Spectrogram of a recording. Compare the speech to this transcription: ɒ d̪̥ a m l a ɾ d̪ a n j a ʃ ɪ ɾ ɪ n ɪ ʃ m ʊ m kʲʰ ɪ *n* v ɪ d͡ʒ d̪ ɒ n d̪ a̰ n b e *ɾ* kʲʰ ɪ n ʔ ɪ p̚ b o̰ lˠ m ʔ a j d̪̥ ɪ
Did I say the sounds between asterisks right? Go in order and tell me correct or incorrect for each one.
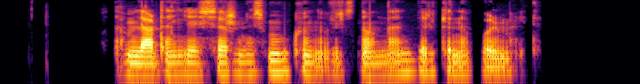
correct, correct

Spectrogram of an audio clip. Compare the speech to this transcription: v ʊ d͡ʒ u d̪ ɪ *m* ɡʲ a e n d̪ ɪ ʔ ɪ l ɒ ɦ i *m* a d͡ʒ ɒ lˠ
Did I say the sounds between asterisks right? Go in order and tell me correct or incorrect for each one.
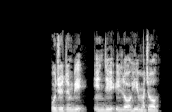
correct, correct

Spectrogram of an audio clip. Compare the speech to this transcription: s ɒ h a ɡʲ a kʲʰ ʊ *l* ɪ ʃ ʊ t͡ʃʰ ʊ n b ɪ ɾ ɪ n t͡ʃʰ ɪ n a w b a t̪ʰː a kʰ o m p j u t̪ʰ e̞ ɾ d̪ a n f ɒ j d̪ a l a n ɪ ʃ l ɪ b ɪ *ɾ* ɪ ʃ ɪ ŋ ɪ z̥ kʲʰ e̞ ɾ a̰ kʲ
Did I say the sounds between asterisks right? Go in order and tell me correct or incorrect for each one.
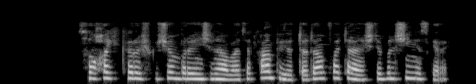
incorrect: ɾ, incorrect: l

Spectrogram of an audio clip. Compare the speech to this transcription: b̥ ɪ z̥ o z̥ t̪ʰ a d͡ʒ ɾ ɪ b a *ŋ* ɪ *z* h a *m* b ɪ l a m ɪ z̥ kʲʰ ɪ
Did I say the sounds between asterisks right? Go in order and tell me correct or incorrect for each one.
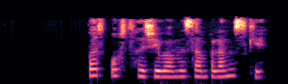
incorrect: m, correct, correct

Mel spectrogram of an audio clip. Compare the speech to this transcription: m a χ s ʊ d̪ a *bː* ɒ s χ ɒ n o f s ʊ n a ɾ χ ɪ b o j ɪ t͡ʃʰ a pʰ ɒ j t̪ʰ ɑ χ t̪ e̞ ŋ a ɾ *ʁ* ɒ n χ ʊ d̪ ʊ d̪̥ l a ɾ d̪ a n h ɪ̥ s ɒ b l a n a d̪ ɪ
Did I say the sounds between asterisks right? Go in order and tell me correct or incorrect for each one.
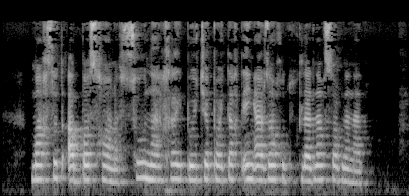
correct, incorrect: z

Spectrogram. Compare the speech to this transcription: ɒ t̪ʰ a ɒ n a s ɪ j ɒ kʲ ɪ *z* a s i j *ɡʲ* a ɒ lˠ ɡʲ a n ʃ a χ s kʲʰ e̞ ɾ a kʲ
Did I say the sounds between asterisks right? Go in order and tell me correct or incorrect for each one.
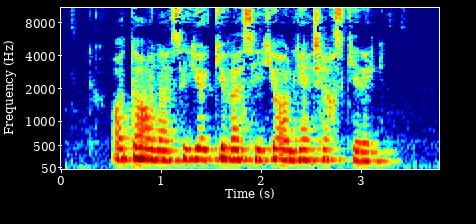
incorrect: v, correct

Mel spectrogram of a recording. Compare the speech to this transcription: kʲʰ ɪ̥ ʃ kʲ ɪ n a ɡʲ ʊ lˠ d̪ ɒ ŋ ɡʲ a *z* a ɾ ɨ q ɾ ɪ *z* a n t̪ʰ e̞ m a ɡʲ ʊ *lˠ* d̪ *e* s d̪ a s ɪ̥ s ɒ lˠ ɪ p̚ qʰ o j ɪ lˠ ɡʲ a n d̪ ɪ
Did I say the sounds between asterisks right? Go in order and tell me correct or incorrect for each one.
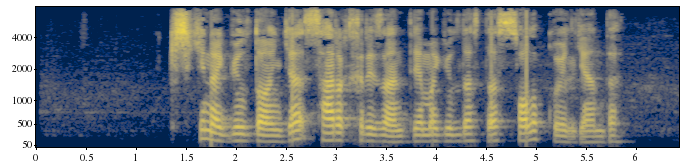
incorrect: s, correct, correct, incorrect: a

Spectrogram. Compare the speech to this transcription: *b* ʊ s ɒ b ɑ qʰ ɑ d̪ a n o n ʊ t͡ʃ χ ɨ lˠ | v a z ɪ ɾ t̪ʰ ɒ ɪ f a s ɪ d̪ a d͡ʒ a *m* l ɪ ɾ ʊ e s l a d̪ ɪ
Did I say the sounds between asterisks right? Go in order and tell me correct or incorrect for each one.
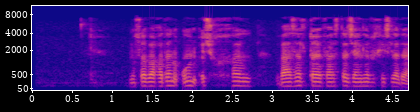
incorrect: m, incorrect: ŋ

